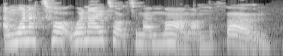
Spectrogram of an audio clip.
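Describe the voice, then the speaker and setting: Chatting casually with fans during a livestream Q&A, this twenty-something singer speaks at normal speed in a voice on the high side. She has a mixed Northern English accent and rambles, swearing and starting over many times.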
